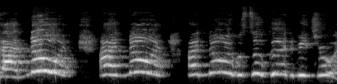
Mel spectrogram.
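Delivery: very high screaming and crying. Retelling a phone call with Khadijah, imitating Khadijah screaming and crying. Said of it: "She on the phone screaming and crying".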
